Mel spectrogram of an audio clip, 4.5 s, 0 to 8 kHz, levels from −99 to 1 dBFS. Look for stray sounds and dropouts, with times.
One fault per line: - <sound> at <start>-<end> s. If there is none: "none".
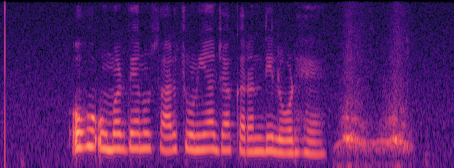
- whoosh at 3.3-4.2 s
